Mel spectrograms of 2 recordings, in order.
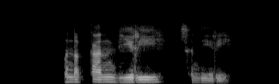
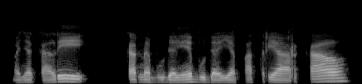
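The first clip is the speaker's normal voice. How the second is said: normal talking voice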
